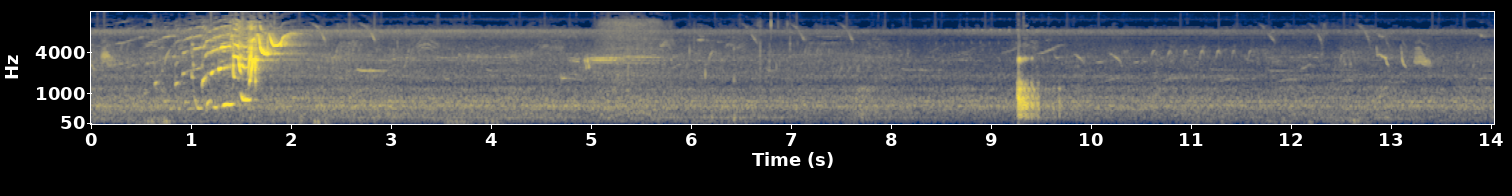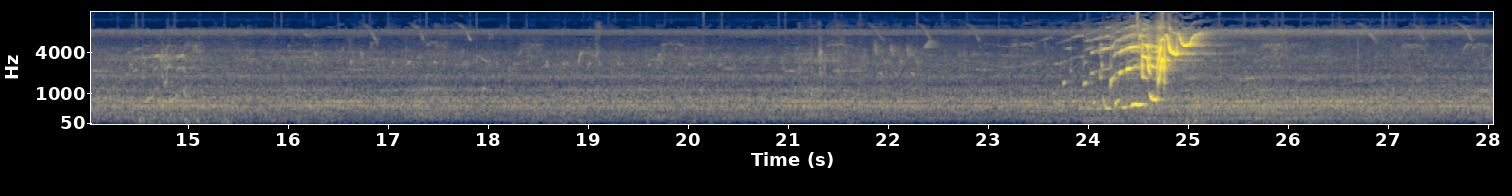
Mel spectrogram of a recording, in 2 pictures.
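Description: Birds calling in a tree full of weaver nests: two loud sweeping calls that rise and fall, one about a second in and one near the end, over faint scattered chirps. A single sharp knock sounds about a third of the way through.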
